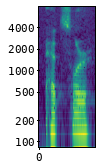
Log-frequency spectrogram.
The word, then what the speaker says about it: Hetsler: It's a story of a Jacksonville financial advisor, Robert Hetsler.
